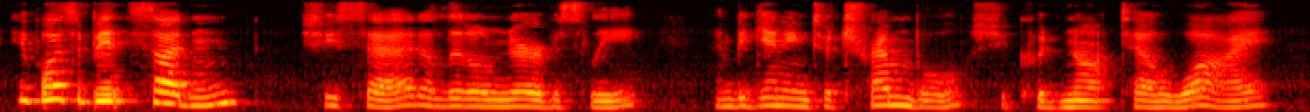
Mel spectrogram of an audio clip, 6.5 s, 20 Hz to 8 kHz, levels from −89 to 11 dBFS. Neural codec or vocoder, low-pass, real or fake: none; 7.2 kHz; real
